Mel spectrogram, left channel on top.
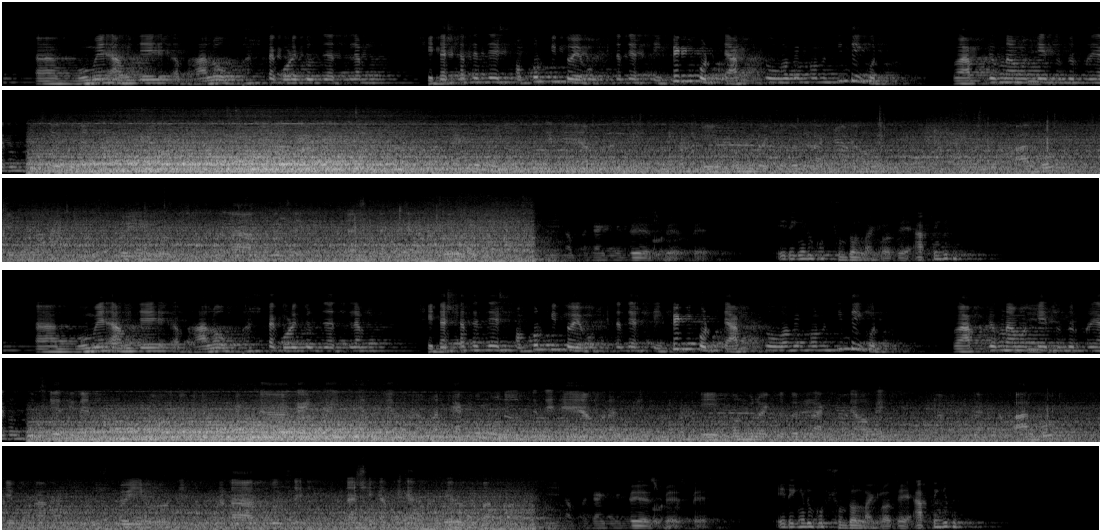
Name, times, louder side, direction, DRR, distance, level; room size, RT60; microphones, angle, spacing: voice 1, 0.3-3.7 4.3-8.9 9.5-11.9 12.4-17.4 18.0-19.2 19.5-21.5 22.0-25.0 25.4-27.5 27.9-28.6, equal, 15° right, 4 dB, 5.1 m, -39 dB
voice 2, 10.2-10.6 28.2-29.0 29.7-31.6, right 2 dB, 65° right, 7 dB, 2.0 m, -43 dB
sound 1, 11.2-27.3, left 2 dB, 85° left, 2.9 m, -30 dB
25.0 x 23.0 x 9.9 m, 0.89 s
head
